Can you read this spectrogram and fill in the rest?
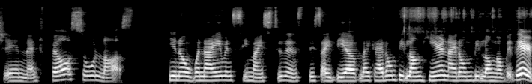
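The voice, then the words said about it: Non-native English accent. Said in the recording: “even with my accent”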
